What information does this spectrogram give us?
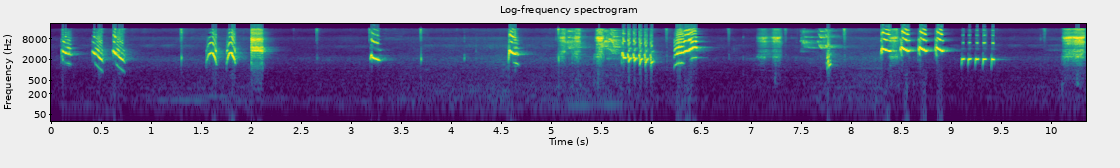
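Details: Asian pied starling, called fierce, in a varied medley of sharp rising and falling whistles, buzzy squawks and quick chattering runs, with a short pure repeated whistle near the end and brief quiet gaps between phrases.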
